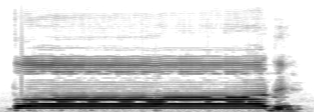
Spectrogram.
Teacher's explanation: ضاد جو ہے یہ زبان کی کروٹ اور اوپر کے دانتوں کی جڑ سے ادا ہوتا ہے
